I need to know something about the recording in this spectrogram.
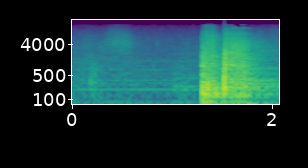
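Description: Stainless steel moped subframe being turned over and set down on a wooden workbench: a sudden clatter about a second in, with a sharper knock just after.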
